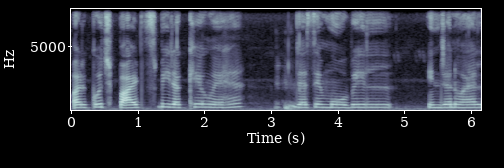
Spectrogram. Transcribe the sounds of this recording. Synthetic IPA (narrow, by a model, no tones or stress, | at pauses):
ɔːɾkʊt͡ʃʰpaːɾʈsbʱiɾɐkʰːeɦueɦɛ̃ | d͡ʒɛːsemoːbiːl | ɪ̃nd͡ʒənwaːl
